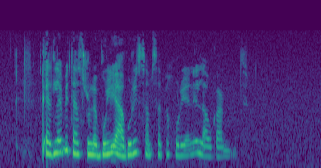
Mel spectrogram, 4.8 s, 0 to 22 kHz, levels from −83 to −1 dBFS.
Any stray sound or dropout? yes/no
no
